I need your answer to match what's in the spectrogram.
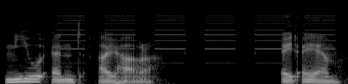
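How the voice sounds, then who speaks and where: A man's voice: fairly low pitch, slow pace, a little mellow. A man playing through a visual novel, reading its lines aloud with feeling and breaking off for his own asides. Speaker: let's play gamer. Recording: music playing clearly behind.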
